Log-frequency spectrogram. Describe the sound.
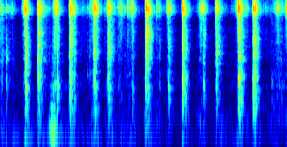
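Tarot cards being shuffled and drawn: a rapid, steady run of many crisp, papery snaps and riffles, almost like typing, with no voices.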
